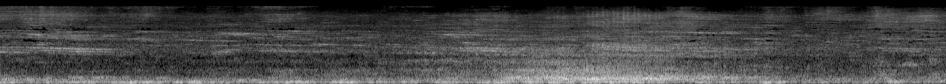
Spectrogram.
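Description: Double-stack container freight train rolling past at speed: a steady rumble of steel wheels on the rails and cars clattering by, swelling louder about halfway through.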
